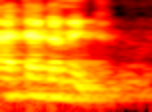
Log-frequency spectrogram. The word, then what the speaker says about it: academic: See the word academic. Here, primary stress is given on tamic, as it is shown.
